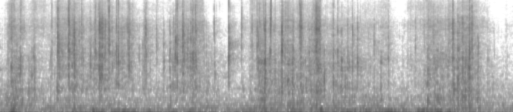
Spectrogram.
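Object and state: Plastic bag of flour tortillas.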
